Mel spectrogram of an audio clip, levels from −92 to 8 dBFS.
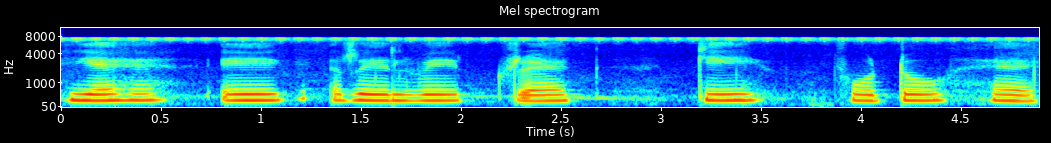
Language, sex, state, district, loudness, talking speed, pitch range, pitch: Hindi, female, Madhya Pradesh, Katni, -15 LUFS, 85 wpm, 215-230 Hz, 220 Hz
